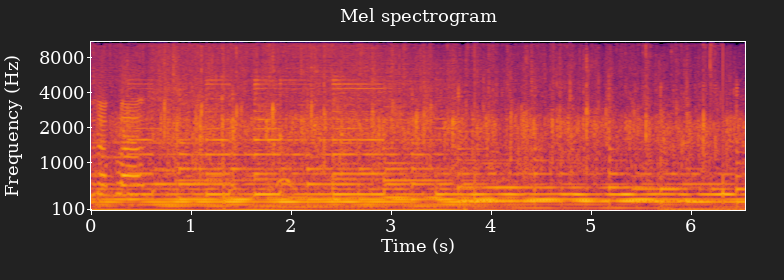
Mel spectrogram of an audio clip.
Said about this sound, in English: Give the Lord a great Amen. Clap offering.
